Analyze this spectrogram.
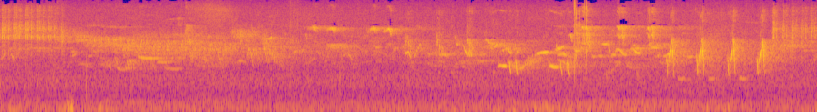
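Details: Common nightingale singing in bushes, heard through background noise: soft high whistles, then a rising series of loud repeated sharp strokes near the end of the phrase.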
